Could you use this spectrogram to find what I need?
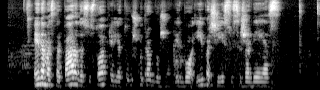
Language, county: Lithuanian, Kaunas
